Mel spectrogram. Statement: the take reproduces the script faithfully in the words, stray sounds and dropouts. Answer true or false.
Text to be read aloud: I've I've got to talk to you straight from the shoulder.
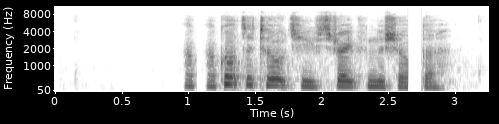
false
